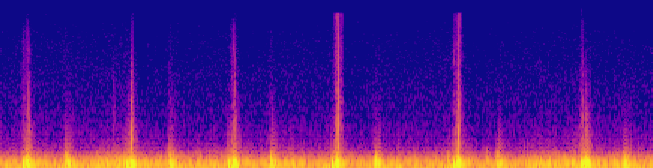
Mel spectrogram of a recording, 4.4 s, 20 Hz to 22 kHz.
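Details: Normal heart sounds in a healthy adult: a steady lub-dub at about 80 beats a minute, with clean, high-pitched first (S1, mitral and tricuspid closure) and second (S2, aortic and pulmonary closure) heart sounds.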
